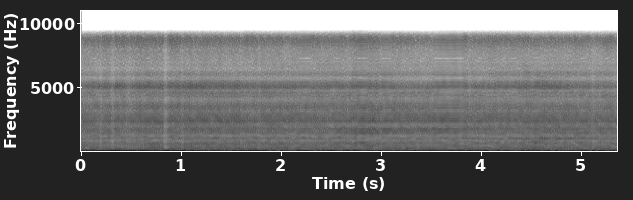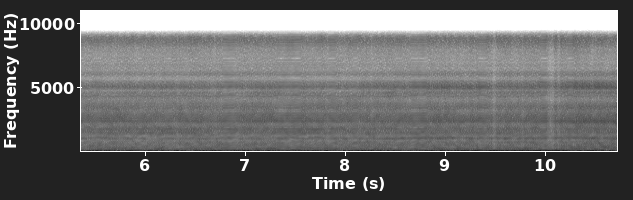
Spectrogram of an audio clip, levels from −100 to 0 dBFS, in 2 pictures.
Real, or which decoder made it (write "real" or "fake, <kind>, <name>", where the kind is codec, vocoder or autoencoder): fake, vocoder, Vocos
